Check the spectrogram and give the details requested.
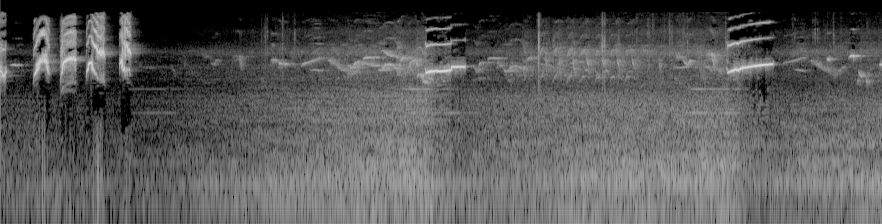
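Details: Decoy Oriental magpie-robin in heated, aggressive voice: four rapid loud sweeping notes open the phrase, then quieter warbling in the background, broken by two short bright whistles several seconds apart.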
